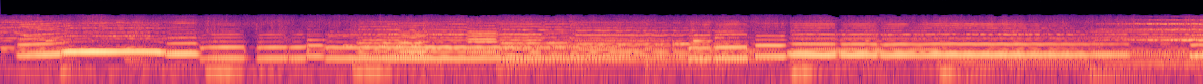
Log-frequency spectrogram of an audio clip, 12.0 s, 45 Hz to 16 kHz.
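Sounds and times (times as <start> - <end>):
dance orchestra wind instruments: 0.0 - 12.0.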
